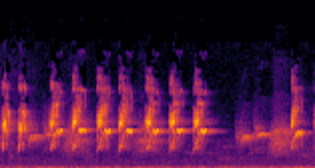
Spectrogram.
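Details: Sunbird lure call for a speaker trap: about ten evenly spaced high, sharp chirps, a softer slurred pause, then two more chips.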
